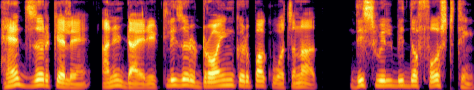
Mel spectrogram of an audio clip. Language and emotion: Goan Konkani, neutral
